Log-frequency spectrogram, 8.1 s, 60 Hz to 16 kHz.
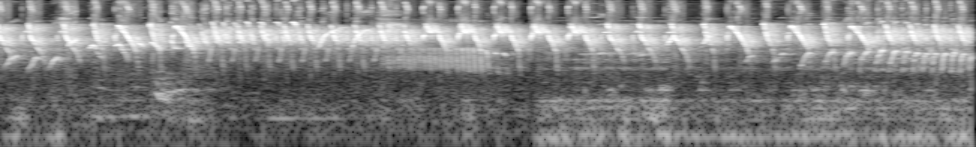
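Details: Energetic canary lure song from a long 2-in-1 recording: rapid descending sweeps repeated about twice per second, a buzzy trill near two seconds, and a faint low hum underneath.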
